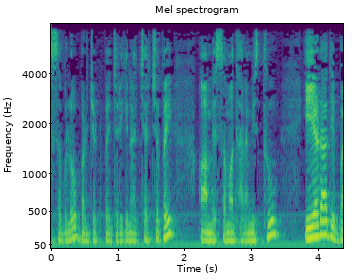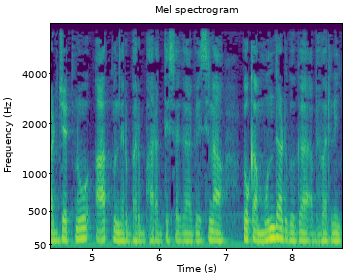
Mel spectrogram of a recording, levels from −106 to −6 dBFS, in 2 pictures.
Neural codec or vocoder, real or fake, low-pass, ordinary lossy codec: none; real; 7.2 kHz; none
